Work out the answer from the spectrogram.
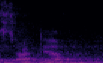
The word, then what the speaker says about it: Stockdale: Stockdale wait is this how you say it Stockdale it is okay all right and we put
